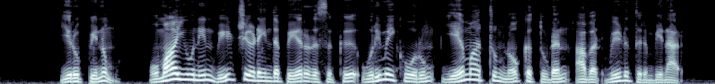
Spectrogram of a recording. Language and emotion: Tamil, neutral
